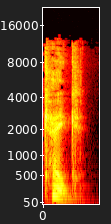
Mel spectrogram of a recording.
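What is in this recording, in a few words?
"cake", English, British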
